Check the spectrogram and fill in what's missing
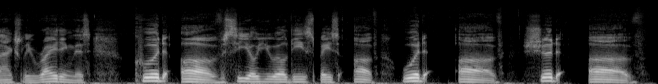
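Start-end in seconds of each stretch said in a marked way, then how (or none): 1.3-2.3 "Could of" with a full, separate OF; wrong form "could of". Shown as a demonstration. Teacher showing students' misspelling, deliberate "Could of". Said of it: "Those aren't words". 4.0-6.5 "would of, should of", each OF a full separate word; wrong forms with "of". Shown as a demonstration. Teacher showing a pet-peeve error, deliberately separated "of". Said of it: "Those aren't words".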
